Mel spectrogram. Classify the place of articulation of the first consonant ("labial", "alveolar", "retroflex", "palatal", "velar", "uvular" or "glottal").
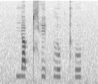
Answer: palatal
